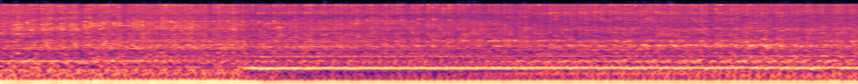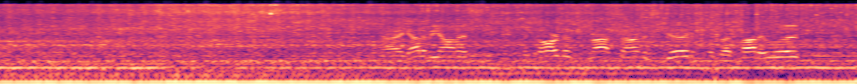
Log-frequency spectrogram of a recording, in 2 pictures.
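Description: An abandoned classic truck's engine, fitted with open headers, idles at the roadside with a steady, deep, low rumble throughout, while faint voices come in near the end.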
